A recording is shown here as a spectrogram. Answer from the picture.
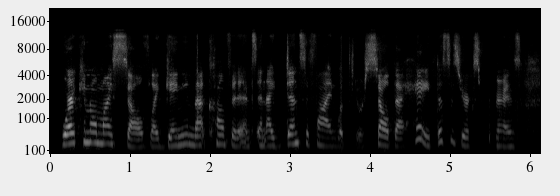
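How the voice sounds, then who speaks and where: Somewhat breathy, fairly high-pitched speech from a woman with a non-native accent, at a moderate pace with ordinary pitch variation and a dry, close sound with no echo. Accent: noticeable non-native. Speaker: healthcare strategy consultant. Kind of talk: casual career advice chat. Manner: hesitant with many fillers and restarts.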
